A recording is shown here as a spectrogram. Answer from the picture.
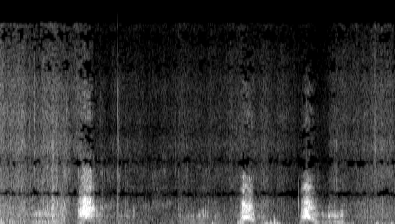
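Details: Dobermann puppies from the Faberge litter at ten weeks, three sharp high-pitched yelps spaced about a second apart over a quiet background of faint rustling.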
